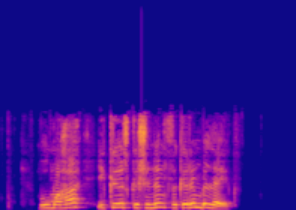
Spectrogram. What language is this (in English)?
Bashkir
